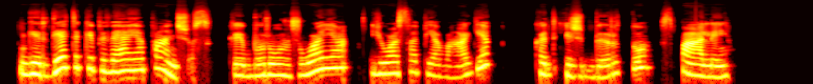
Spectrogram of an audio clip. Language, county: Lithuanian, Vilnius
